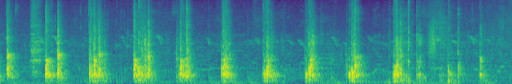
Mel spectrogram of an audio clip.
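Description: A steady rhythm of short, sharp beats, a little under two a second, about eleven in all.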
